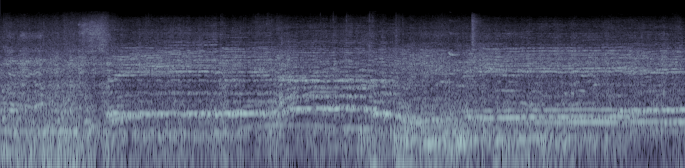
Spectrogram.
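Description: A group of people singing a Christmas carol together, slowly, with long held notes, over the low rumble of the streetcar.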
